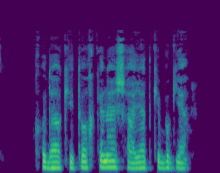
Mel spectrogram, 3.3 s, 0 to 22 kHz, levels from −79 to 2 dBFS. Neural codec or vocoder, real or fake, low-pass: none; real; 10.8 kHz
